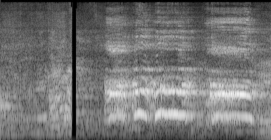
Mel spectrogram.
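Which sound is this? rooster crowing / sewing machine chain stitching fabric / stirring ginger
rooster crowing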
